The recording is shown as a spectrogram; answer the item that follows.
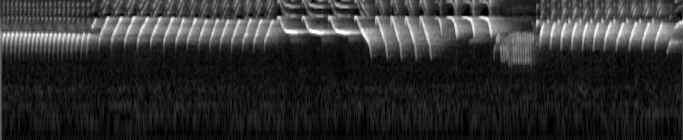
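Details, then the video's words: Caged canary kept in a collection singing a high, varied song: a steady whistled trill, then fast repeated rising and falling strokes in rolling tours, a brief buzzy note, and another rapid trill. "KENARI KOLEKSI SENOPATY CANARY"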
